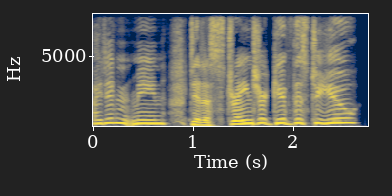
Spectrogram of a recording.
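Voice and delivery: high, loud furious questioning; father shouting accusations at his child; angry shouting. A narrator's reading. Furious father interrogates his daughter.

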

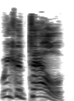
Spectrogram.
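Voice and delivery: high shout back; Ford shouting. A narrator's reading. Ford replying to the cop who shot at them, shouting. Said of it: "shouted Ford".

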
